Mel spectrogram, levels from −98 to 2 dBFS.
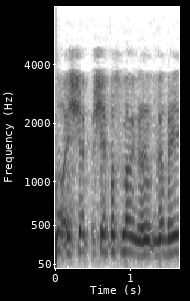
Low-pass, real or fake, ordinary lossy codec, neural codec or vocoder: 7.2 kHz; fake; AAC, 32 kbps; codec, 16 kHz, 8 kbps, FreqCodec, smaller model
